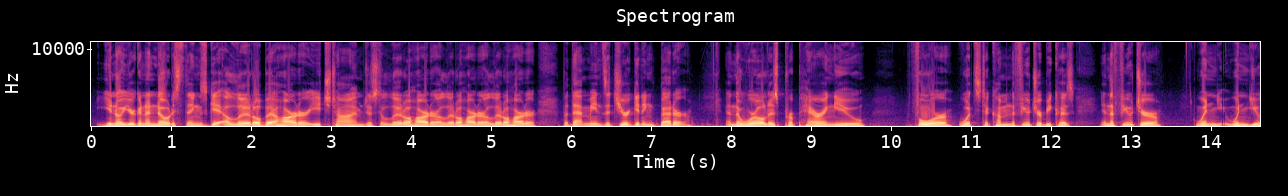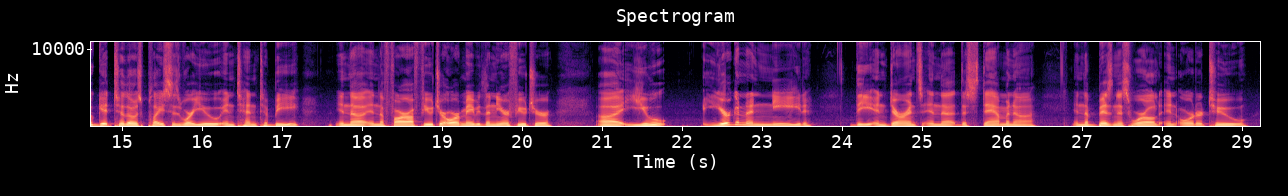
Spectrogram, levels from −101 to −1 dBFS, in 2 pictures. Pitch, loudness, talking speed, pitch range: 130 Hz, -16 LUFS, 185 wpm, 115-150 Hz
